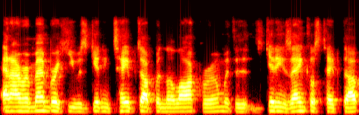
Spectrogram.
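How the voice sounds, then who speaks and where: A man with a fairly high pitch speaks at a very fast pace on a very clean recording with a silent background. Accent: American. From California, US. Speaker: professional soccer player. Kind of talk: interview. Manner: articulate.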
